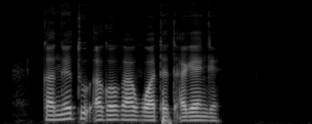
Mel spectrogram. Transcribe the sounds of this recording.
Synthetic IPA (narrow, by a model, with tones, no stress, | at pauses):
ka˨ŋe˦tu˦ʔa˨kɔ˦ka˦βwa˨tɛ˨ta̰˨kɛ˦ŋɡɛ˨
